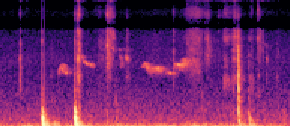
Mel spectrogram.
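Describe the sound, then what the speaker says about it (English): Small birds chirp and tweet outside in a garden, brief high calls scattered over a quiet background with a few soft knocks nearby, faint and with no talking. "can you hear the birds that are outside in my garden?"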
